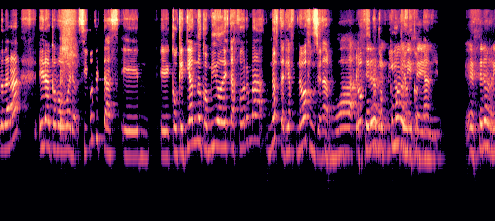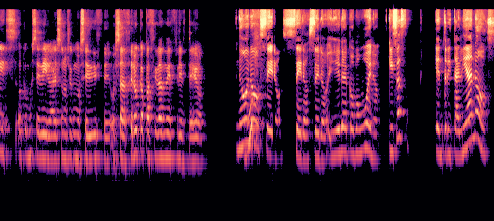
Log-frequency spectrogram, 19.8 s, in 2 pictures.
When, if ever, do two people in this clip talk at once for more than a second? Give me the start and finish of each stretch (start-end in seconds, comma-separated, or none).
6.5-8.8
